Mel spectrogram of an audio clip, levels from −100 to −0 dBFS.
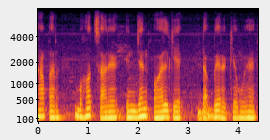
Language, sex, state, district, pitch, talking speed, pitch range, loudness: Hindi, male, Uttar Pradesh, Lucknow, 115 Hz, 150 wpm, 110-130 Hz, -14 LUFS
